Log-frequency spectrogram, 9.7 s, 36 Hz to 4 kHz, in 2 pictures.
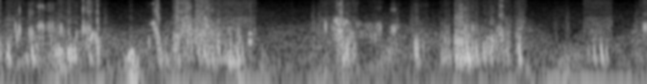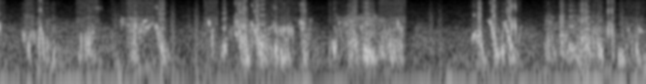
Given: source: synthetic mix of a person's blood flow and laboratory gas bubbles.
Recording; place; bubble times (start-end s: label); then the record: Doppler ultrasound of blood flow; subclavian vein
0.00-0.77 s: bubbles
1.08-1.93 s: bubbles
2.41-2.88 s: bubbles
2.92-3.00 s: bubbles
3.08-3.21 s: bubbles
3.29-3.95 s: bubbles
4.38-4.59 s: bubbles
4.79-4.89 s: bubbles
5.00-5.32 s: bubbles
5.42-5.62 s: bubbles
5.75-6.12 s: bubbles
6.38-7.20 s: bubbles
7.32-7.90 s: bubbles
8.37-8.78 s: bubbles
8.93-9.46 s: bubbles
9.48-9.71 s: bubbles
From the record:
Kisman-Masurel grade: 343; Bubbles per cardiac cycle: rolling drumbeat, 9 or more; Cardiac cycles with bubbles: 100%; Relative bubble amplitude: loud (0.450 to 0.775); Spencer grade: 3 (all of the cardiac periods contain showers or single bubble signals, but not dominating or overriding the cardiac motion signals); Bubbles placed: anywhere in the cardiac cycle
